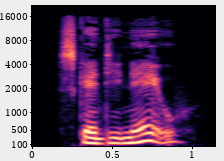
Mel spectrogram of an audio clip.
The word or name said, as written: skandinav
